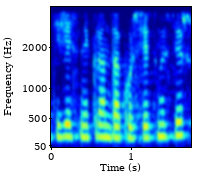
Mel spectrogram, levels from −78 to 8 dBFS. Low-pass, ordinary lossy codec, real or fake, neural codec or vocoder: 3.6 kHz; Opus, 32 kbps; fake; codec, 16 kHz, 16 kbps, FunCodec, trained on LibriTTS, 50 frames a second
